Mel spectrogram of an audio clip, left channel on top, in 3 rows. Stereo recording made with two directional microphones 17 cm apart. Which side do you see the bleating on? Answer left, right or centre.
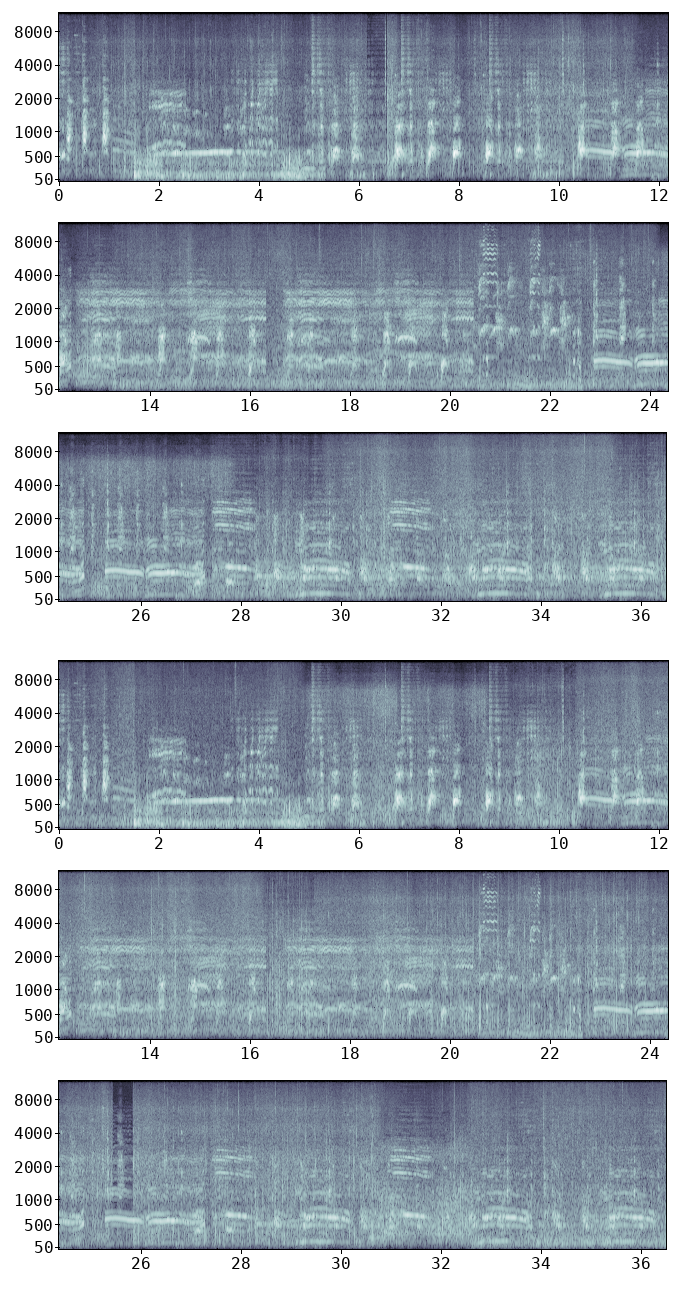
left.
